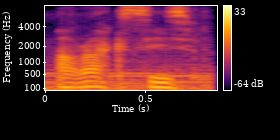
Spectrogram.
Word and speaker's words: Arax: by the Arax or Araxis river using the Persian Aadian Sumerian pronunciation. It's Arax but it's the derivation is much more ancient.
